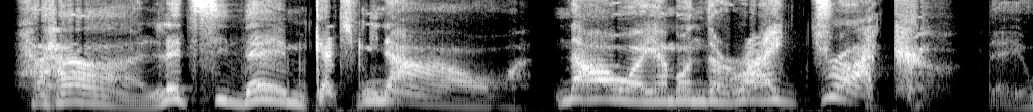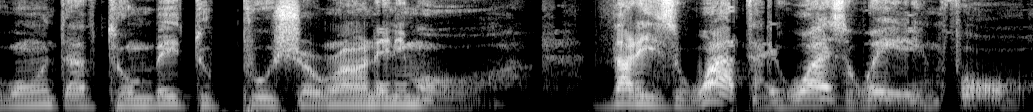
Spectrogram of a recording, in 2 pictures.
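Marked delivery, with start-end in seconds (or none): 4.9-10.3 low, soft villainous satisfaction; hushed, sinister triumph; quiet gloating. Acted.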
